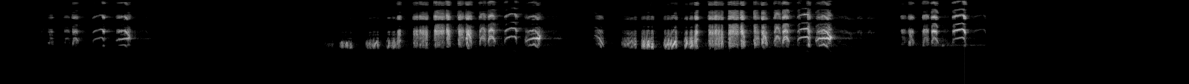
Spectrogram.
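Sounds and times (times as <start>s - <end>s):
olivaceous warbler Hippolais pallida: 3.3s - 9.8s.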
